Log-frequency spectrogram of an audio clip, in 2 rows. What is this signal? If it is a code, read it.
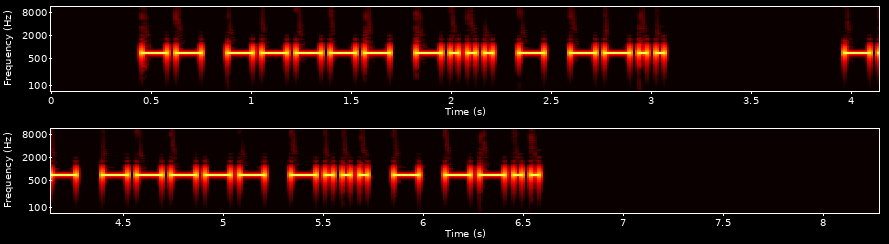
Morse code, heard as a keyed tone, about 28 wpm, 700 Hz. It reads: M0BTZ M0BTZ
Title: DXCC-100 Call Signs - 5 Characters - Repeated 3x - 28wpm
